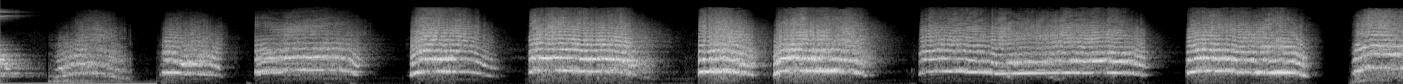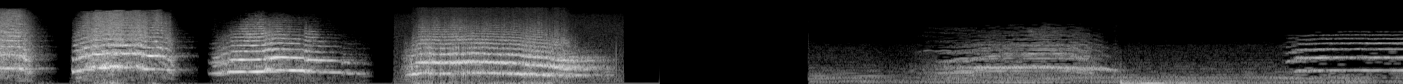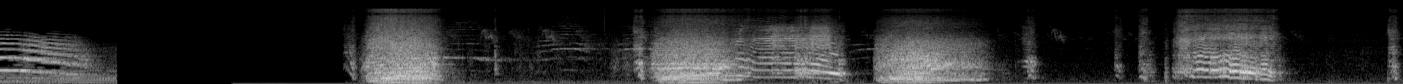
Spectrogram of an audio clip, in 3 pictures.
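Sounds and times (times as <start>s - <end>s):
mammoth trumpeting: 0.0s - 20.1s, 31.5s - 38.5s, 39.2s - 41.0s.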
